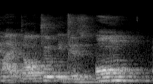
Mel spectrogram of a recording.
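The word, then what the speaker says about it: hommes: previous videos lessons that plurality does not affect the pronunciation of a French word. So to make it plural, I have added s, but its pronunciation will remain same. And the last is mute.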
